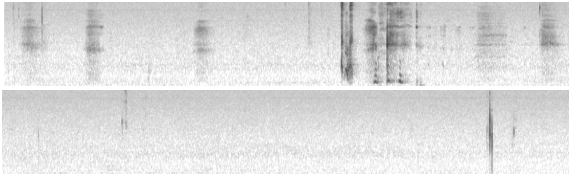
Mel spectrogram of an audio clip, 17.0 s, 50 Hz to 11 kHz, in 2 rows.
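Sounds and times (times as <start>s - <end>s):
baby hiccupping: 5.1s - 5.6s.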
